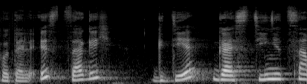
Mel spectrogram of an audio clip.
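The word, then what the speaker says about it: гостиница: Gastinica. Die Betonung ist auf I hinter T. Gastinica.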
